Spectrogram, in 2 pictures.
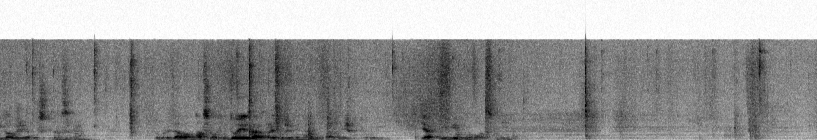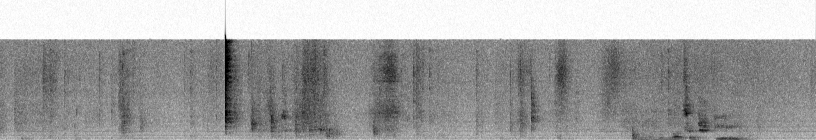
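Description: A man speaks calmly to a small group.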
